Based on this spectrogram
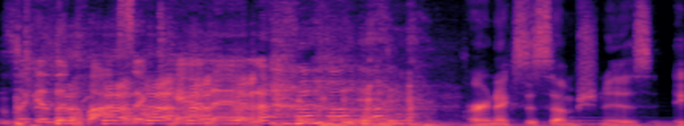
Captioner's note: laughing; everyone laughing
